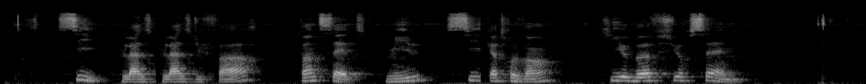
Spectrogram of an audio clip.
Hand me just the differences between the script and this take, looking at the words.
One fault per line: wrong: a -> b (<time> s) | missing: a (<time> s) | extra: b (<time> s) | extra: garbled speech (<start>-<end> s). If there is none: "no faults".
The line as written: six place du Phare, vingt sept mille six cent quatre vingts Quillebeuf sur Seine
extra: place (1.6 s)
missing: cent (4.8 s)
